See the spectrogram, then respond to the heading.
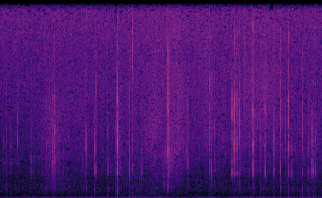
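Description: Long nails scratch and fingertips rub over the spikes of a small blue rubber spiky massage ball held close to the microphone. Quick, bright, dry scratches and soft rubbery rubs come in a steady, close stream over a constant low hum.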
